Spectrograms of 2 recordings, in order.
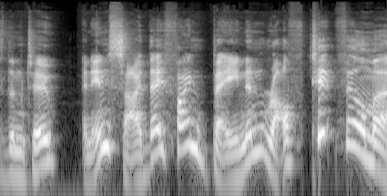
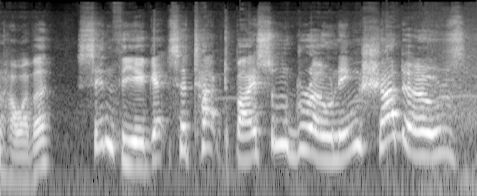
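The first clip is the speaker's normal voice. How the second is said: ordinary talk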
